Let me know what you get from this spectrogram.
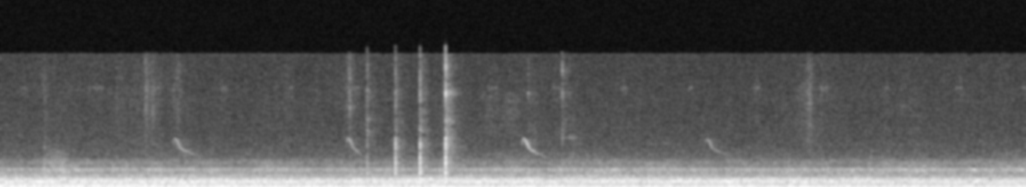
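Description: Faint, short, high chirps from a small bird, each falling in pitch, repeating about every second and a half over a steady low mechanical hum, with a few quick clicks about three seconds in.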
